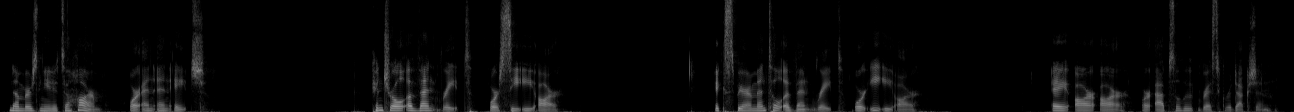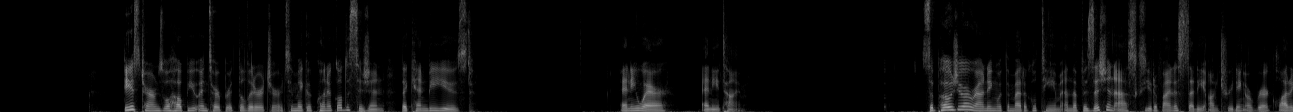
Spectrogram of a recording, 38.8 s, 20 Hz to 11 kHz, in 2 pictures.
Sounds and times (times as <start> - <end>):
Speech: 0.2 - 3.1, 5.6 - 8.4, 10.8 - 13.8, 15.8 - 19.1, 21.3 - 26.5, 28.7 - 30.6, 33.2 - 38.8.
